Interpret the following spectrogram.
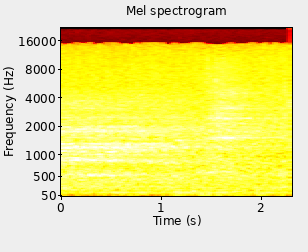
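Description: Steady rumbling background noise of an athletics stadium, with a faint hum of higher tones and no distinct event standing out.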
